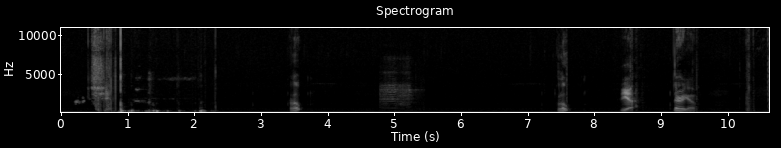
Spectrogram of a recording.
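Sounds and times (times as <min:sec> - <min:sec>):
steady low hum of crackly line interference: 0:00.0 - 0:10.6
dull irregular thumps: 0:00.8 - 0:02.4
speech: 0:03.4 - 0:03.7, 0:08.4 - 0:09.6.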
